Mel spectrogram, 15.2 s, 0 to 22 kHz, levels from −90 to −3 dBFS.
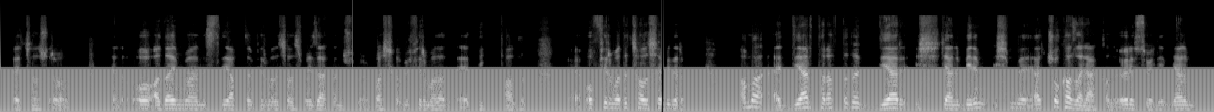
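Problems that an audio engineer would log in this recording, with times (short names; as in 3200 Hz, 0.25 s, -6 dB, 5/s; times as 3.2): buzz 60 Hz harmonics 29 -29 dBFS
4.4 pop -16 dBFS
8.26–8.29 gap 26 ms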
